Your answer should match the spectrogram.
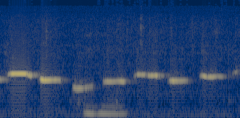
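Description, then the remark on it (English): Someone whistles a short melody from the film The Aristocats, steady pure notes stepping up and down in a gentle phrase, with no talking over it. “I couldn't think of the words, so I just whistled it.”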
